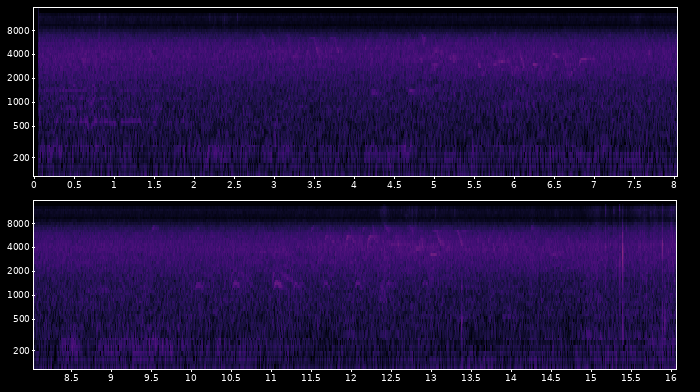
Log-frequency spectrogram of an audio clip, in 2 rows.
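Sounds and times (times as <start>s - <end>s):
outdoor background noise: 0.1s - 16.0s.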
